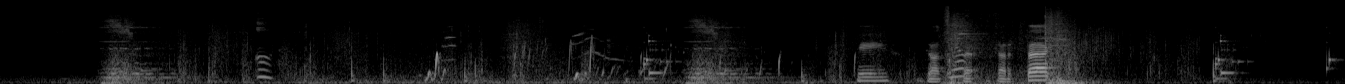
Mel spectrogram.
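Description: Whooshing and rustling effects sound as a character climbs and leaps.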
